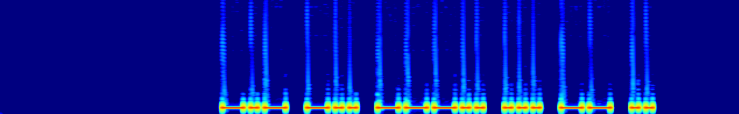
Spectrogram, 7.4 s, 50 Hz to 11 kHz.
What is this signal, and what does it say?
Morse code, heard as a keyed tone, about 17 wpm, 700 Hz. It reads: KD8SMI
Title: USA Call Signs - 6 Characters - 17wpm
